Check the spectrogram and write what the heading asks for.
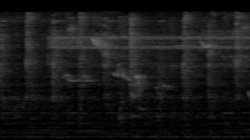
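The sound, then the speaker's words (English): Costa Rican jungle ambience with scattered bird chirps and calls over a steady bed of insect buzz and hiss, fairly quiet, with no one speaking. “Jungle sound effects.”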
